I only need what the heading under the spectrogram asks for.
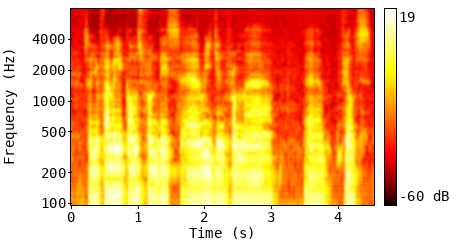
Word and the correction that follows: Friedrichshain: Friedrichshain. – Ah, sorry, my pronunciation is not the best.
